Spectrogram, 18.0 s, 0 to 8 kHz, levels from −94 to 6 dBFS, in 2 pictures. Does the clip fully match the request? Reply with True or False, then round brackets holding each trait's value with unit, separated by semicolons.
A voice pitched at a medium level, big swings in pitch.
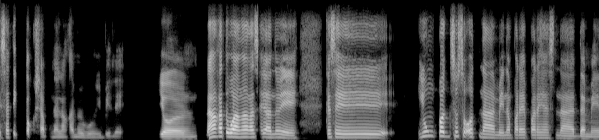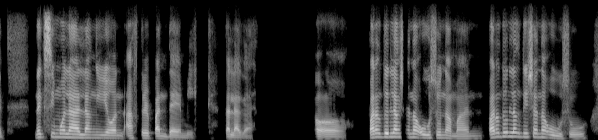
True (155 Hz; 8.5 semitones)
